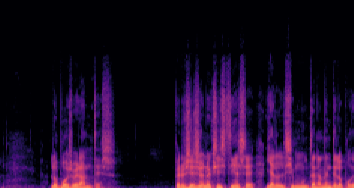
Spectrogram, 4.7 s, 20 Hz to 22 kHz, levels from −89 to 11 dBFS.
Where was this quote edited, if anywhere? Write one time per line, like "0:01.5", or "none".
none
